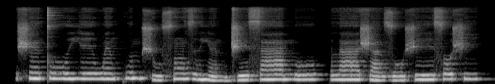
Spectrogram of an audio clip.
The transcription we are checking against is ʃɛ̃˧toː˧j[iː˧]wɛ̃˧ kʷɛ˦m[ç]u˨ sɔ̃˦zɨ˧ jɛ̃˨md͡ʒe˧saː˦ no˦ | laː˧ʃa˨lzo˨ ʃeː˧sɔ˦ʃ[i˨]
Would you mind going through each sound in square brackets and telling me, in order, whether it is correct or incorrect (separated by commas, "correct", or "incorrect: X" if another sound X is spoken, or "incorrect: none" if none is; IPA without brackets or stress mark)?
incorrect: eː˧, incorrect: ʃ, incorrect: i˦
